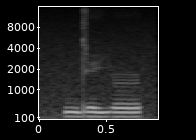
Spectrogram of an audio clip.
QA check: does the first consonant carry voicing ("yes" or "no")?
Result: yes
